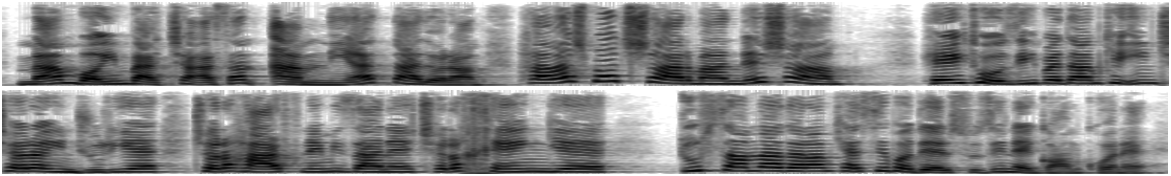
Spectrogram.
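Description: A woman voicing an angry middle-aged father who scolds his wife in loud, harsh outbursts. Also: high voice, pitched above the performer's own voice. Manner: shouting angrily, scolding.

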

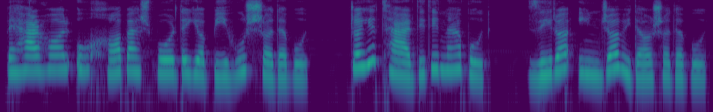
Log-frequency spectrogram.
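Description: Woman reading a storybook aloud, steady pace, kinda high voice, quiet music behind. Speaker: audiobook narrator. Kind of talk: scripted audiobook narration.

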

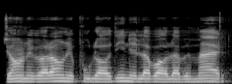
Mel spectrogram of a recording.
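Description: A man's voice: mid-range voice, monotone, clear, resonant tone. Man narrating a dramatic story. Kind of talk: audiobook narration of a short story.

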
